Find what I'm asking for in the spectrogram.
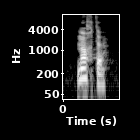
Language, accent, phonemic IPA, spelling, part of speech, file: French, France, /mɔʁt/, morte, adjective / verb, LL-Q150 (fra)-morte.wav
- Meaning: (adjective) feminine singular of mort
